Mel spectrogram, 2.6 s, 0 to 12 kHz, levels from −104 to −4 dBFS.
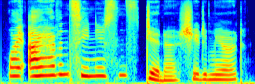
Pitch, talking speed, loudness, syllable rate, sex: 280 Hz, 210 wpm, -19 LUFS, 6.5 syllables/s, female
